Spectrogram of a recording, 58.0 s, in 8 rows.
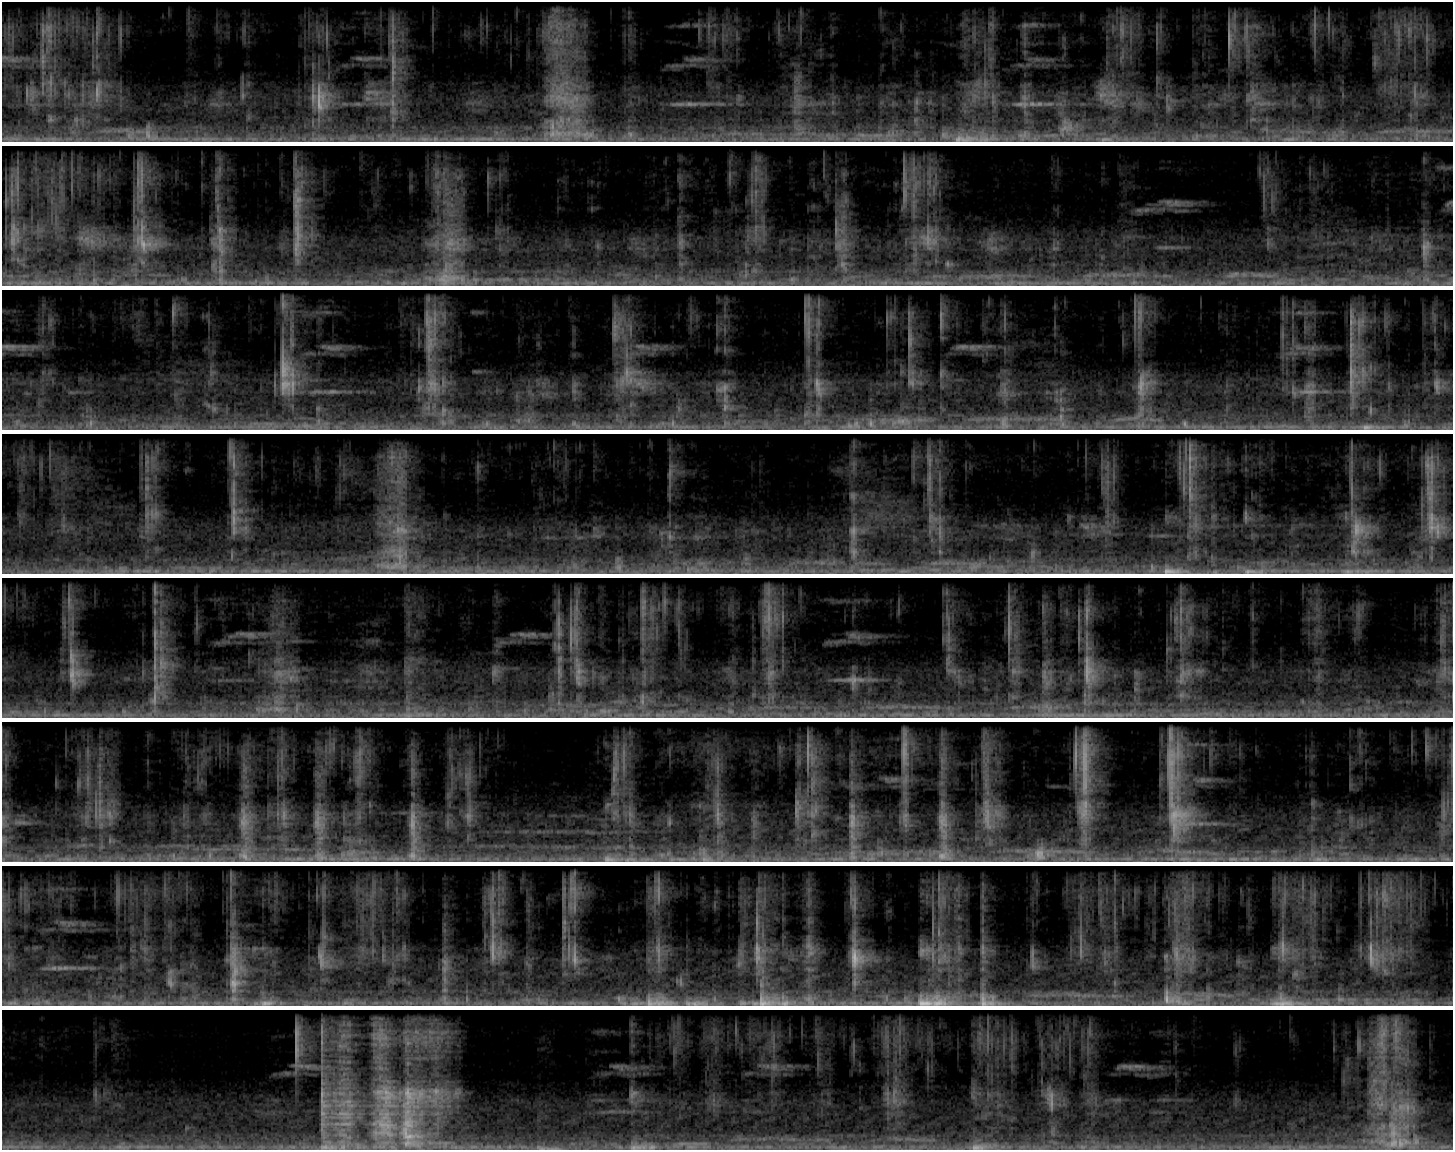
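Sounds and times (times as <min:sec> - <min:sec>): wet chewing and mouth smacks: 0:00.0 - 0:52.4, 0:53.1 - 0:58.0.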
